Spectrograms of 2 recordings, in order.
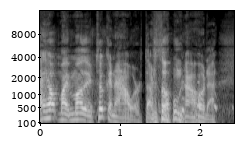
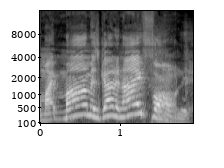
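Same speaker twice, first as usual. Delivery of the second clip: drawn out slowly, half disbelieving; mock-stunned slow announcement; slow disbelief; 8 semitones higher, 4 dB louder, slower than usual. Real, not acted. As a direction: lay each word out like unbelievable news. Disbelief at mom's iPhone.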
